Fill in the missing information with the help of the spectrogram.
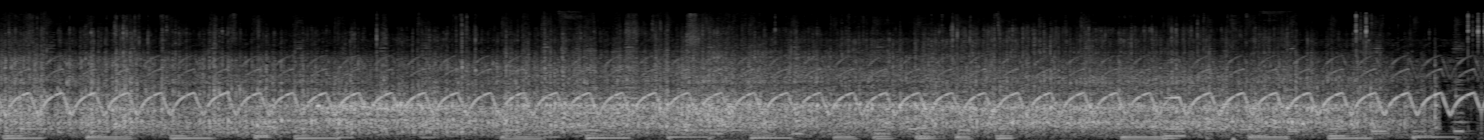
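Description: A siren with a fast yelp, each note rising and falling about three to four times a second, over irregular low thumping.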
